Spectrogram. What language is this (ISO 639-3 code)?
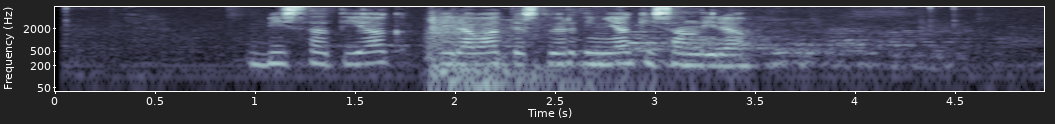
eus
